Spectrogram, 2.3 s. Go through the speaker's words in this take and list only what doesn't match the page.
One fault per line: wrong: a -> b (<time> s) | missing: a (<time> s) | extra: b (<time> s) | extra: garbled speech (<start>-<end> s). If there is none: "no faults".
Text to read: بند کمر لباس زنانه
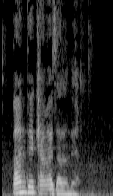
missing: لباس (1.1 s)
